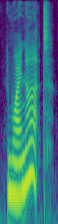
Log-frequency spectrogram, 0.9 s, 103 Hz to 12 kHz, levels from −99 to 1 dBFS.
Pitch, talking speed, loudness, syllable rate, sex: 225 Hz, 205 wpm, -14 LUFS, 5.1 syllables/s, female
